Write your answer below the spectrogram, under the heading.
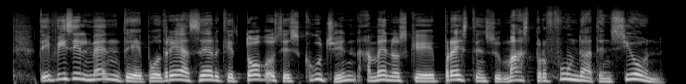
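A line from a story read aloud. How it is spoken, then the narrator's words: Shouting over wind. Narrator (Spanish): gritó el profeta por encima del ruido del viento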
